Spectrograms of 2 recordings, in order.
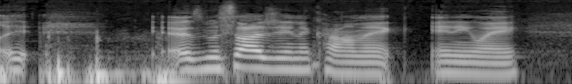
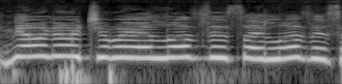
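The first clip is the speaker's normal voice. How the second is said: delighted client; 12 semitones higher, faster than usual. Retold or imitated. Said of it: "And she's laughing".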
